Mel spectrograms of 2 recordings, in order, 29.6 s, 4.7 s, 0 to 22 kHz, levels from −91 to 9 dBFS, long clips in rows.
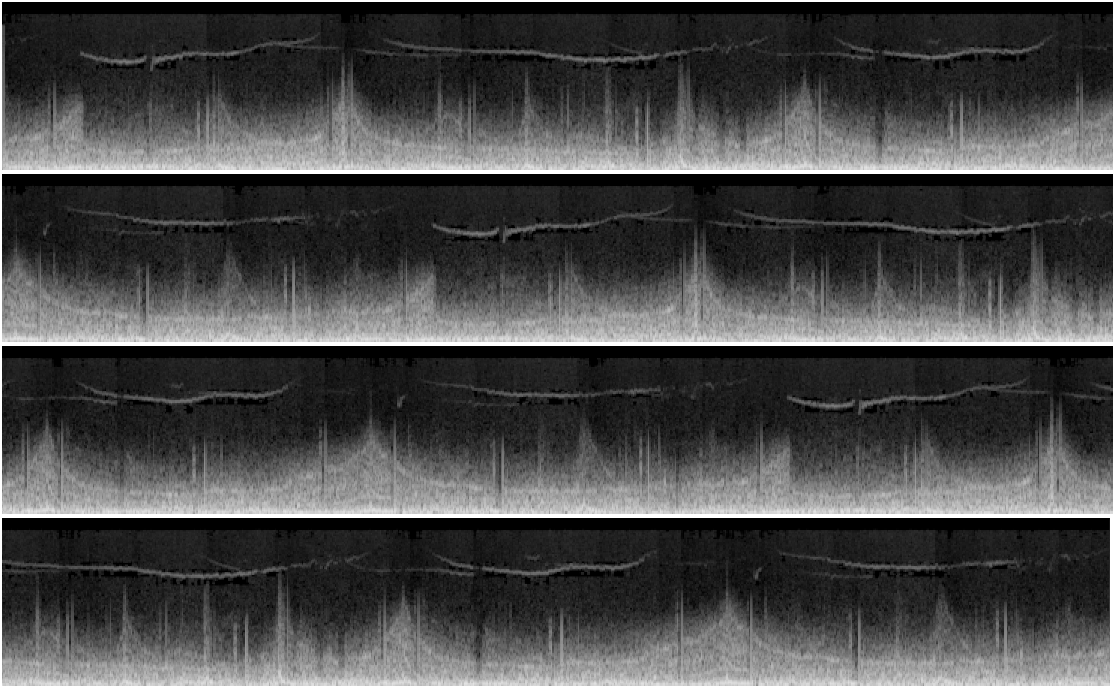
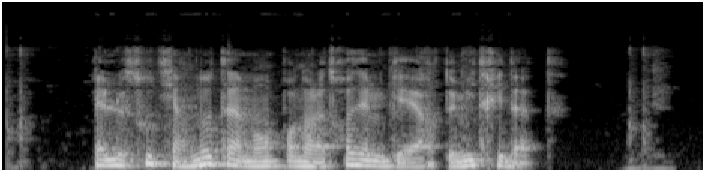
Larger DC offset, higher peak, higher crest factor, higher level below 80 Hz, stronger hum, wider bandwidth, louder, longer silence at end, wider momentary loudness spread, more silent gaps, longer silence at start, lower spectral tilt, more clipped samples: neither; about the same, 0 dBFS vs -2 dBFS; second, 8 dB vs 14 dB; first, -12 dBFS vs -44 dBFS; neither; about the same, 7 kHz vs 7.4 kHz; about the same, -12 LUFS vs -14 LUFS; second, 0 s vs 0.25 s; second, 3 LU vs 6 LU; neither; second, 0 s vs 0.6 s; first, -10.5 dB/octave vs -8 dB/octave; neither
